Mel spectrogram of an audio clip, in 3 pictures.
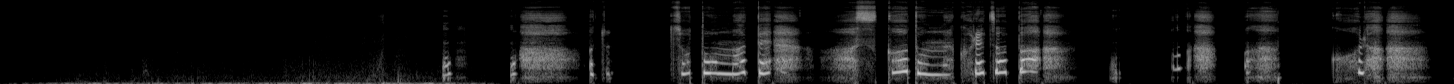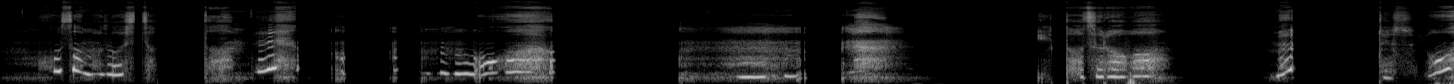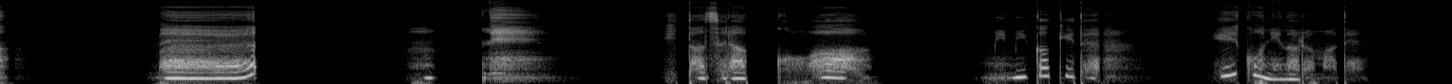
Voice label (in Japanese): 膝枕で耳かき（左耳）, ASMR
